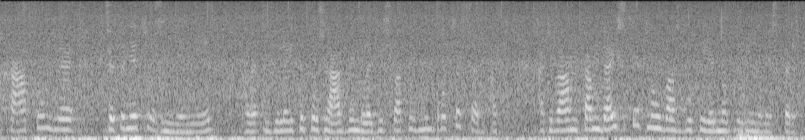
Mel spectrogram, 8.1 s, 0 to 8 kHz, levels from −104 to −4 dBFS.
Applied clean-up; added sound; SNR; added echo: none; Rain; -3 dB; reverberation time 0.6 s.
